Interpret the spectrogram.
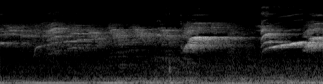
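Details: On the first day a domestic canary pair is joined for 2023 breeding, the female crouches for the male; a continuous high warbling trill gives way to clear rising whistled notes and a final sweeping phrase.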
